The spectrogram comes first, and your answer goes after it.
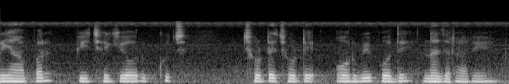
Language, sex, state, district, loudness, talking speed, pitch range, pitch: Hindi, male, Uttar Pradesh, Shamli, -16 LUFS, 175 wpm, 135-145 Hz, 140 Hz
